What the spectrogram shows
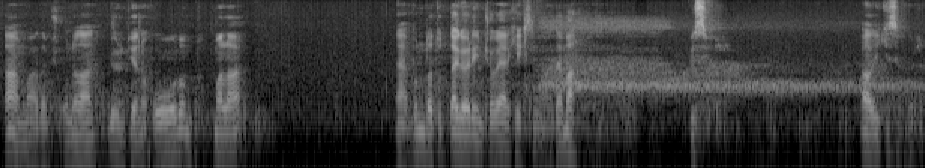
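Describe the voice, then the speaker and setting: A man's voice: fairly low pitch, steady tone, measured pace, pauses often, background noise. A man giving casual, slangy commentary on a football video game, grumbling and exclaiming at every play. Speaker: gaming channel host. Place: room indoors, playing a football video game. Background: children shouting outside.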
